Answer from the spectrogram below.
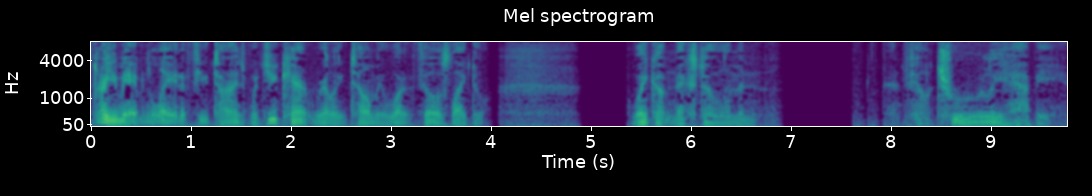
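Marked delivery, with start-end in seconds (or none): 2.2-9.6 slow, near-whispered intimacy; quiet and lingering, dropping away at the end; hushed reflection. Acted. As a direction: let it sink slowly into a soft breath. Acted monologue, intimate reflection on love.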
